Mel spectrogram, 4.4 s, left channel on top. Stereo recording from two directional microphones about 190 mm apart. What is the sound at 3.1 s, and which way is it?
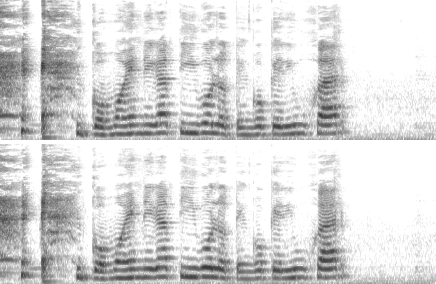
Speech, 30° left (ahead or behind).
